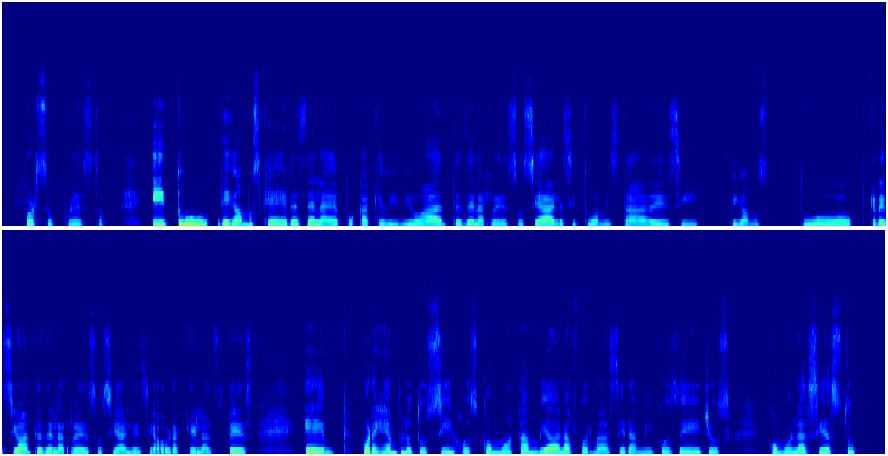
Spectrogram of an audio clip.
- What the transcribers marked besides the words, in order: none
- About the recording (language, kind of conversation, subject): Spanish, podcast, ¿Cómo construyes amistades duraderas en la vida adulta?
